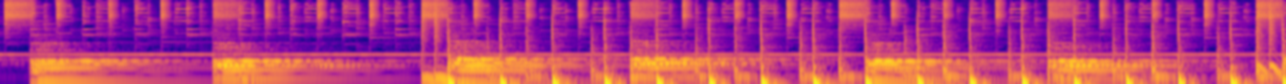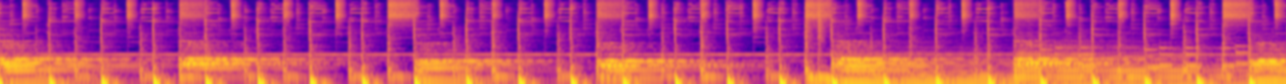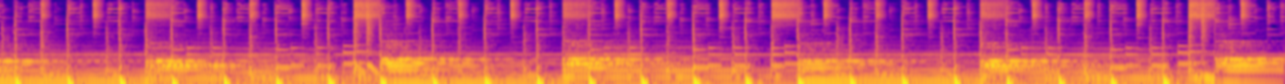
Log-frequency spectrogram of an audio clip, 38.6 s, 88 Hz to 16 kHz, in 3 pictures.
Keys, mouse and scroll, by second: 0.0 F2, 1.0-1.8 typing, 2.3 Return, 3.6 a, 22.3 double click, 27.2 typing, 30.2 1, 33.7 double click, 33.8 double click, 34.3-35.6 typing.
